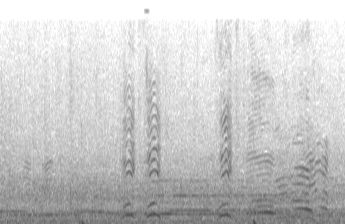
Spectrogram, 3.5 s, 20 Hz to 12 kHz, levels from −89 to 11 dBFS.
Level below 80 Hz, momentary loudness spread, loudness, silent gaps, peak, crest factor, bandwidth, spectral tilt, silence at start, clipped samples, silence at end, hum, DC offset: -46 dBFS; 5 LU; -30 LUFS; none; -14 dBFS; 16 dB; 12 kHz; -5.5 dB/octave; 0 s; under 0.1%; 0 s; none; under 0.1%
